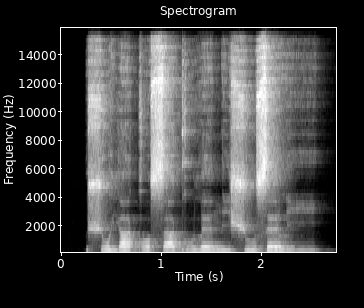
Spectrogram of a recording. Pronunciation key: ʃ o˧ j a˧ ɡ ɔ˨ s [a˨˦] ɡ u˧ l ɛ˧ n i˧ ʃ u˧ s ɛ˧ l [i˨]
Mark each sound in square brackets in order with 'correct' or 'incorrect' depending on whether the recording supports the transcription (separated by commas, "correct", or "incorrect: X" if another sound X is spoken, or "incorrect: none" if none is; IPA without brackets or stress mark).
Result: correct, incorrect: i˧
